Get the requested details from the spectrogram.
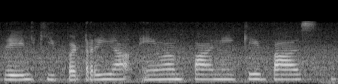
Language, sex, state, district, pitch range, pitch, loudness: Hindi, female, Bihar, Kaimur, 220-235 Hz, 230 Hz, -16 LUFS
